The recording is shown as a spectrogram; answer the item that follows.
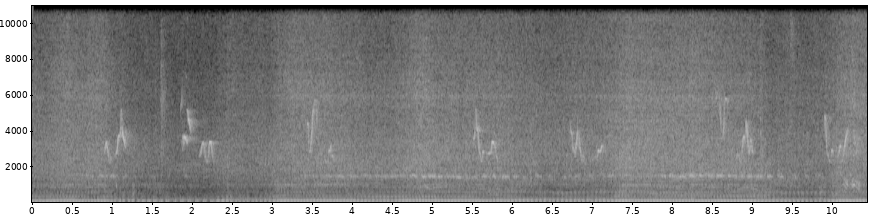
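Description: Side-by-side UTV engine working at low speed as the machine crawls up a rocky ledge, its revs stepping up and easing back several times as throttle is fed in and let off.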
